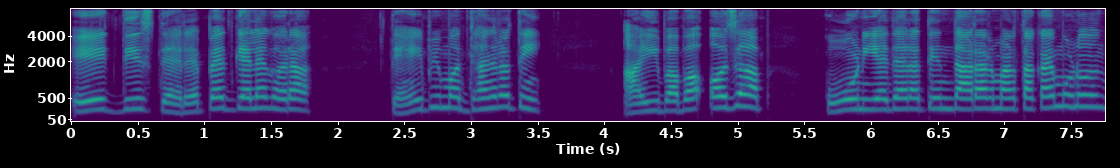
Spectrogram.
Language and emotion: Goan Konkani, surprised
